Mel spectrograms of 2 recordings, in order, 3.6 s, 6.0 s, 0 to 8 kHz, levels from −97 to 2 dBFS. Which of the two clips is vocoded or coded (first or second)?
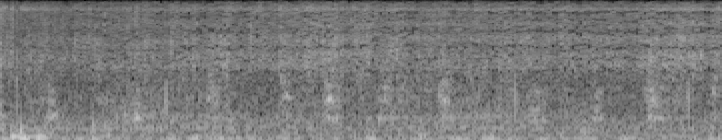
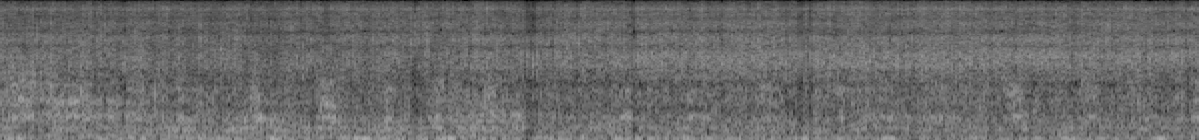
first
